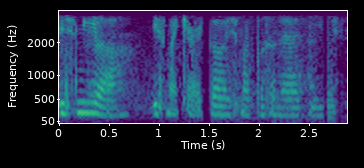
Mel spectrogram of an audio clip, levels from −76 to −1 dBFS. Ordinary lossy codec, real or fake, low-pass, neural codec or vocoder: AAC, 16 kbps; real; 3.6 kHz; none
